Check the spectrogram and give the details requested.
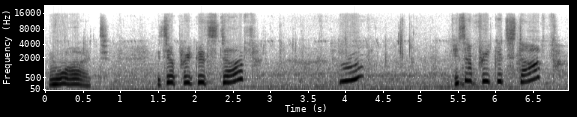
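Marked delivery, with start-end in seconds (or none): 1.5-6.9 talking to a dog. Real, not acted. Owner baby-talks dog at dinner.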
